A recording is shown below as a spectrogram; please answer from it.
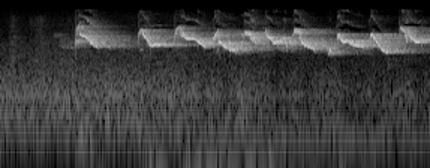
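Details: After half a second of quiet, an Oriental white-eye bursts into shrill, rapid chirps that slide downward, calling to provoke a rival.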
